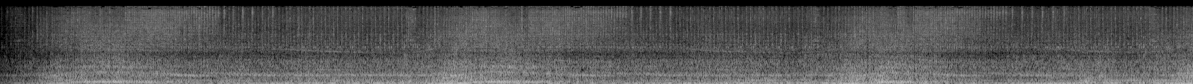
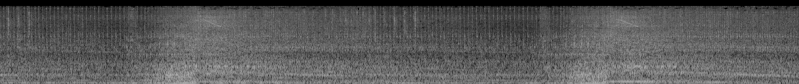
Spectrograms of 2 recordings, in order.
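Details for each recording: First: Renault/Dacia TCe 1.0 (H4D) petrol turbo, revved and released: metallic rattle rising each time the throttle closes, at the rear of the engine; play in the turbo wastegate rod, harmless to engine operation. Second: Renault/Dacia TCe 1.0 (H4D) turbo petrol engine idling after injection ECU reprogramming: steady idle with light hiss and gentle swells; the metallic ratcheting from the turbo wastegate rod is greatly reduced, almost gone.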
